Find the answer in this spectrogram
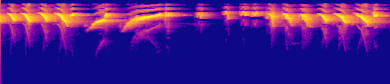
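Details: High, rapid bananaquit song used to get other birds singing, with a stuttering pulsed trill, a pair of rising slurred whistles, then another quick run of buzzy pulses that follows almost without a break.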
